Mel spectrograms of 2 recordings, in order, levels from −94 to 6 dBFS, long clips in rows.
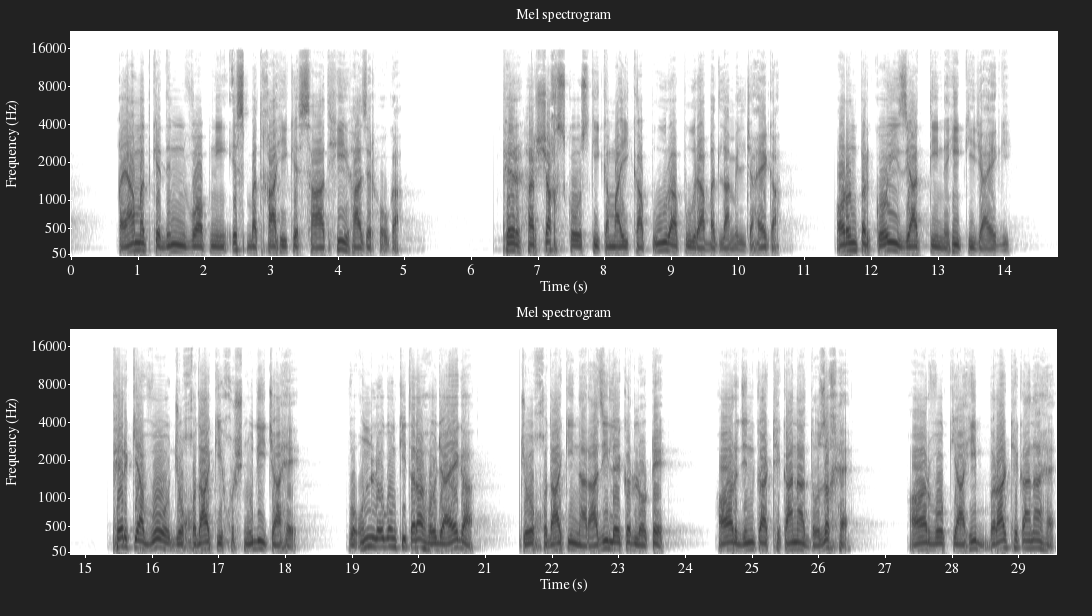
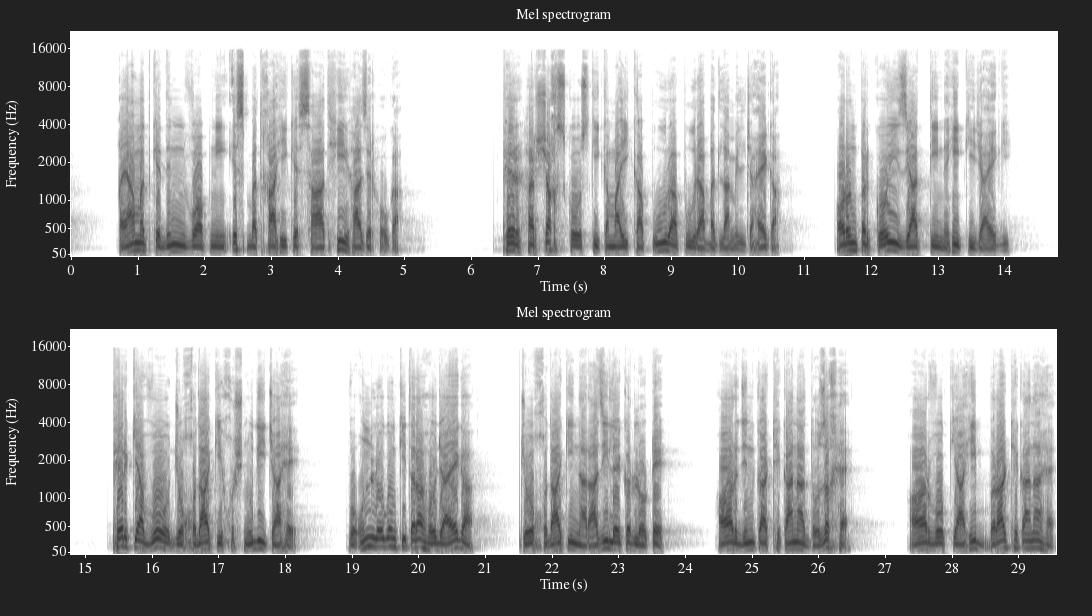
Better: neither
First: distortion; slight; 10 dB below the speech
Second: distortion; slight; 10 dB below the speech

